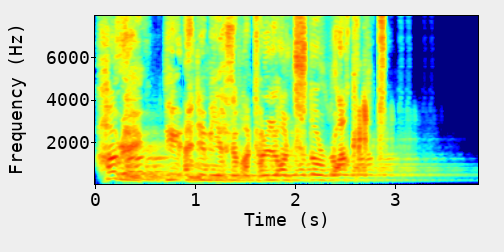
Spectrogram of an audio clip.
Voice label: Announcer rocket warnings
